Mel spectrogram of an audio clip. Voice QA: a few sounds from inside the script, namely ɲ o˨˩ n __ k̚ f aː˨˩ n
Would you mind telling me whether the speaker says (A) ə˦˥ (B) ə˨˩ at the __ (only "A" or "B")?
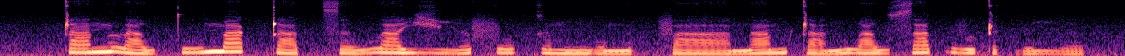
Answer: B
